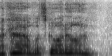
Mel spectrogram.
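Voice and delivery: very high, loud, shouted yell. Voicing a halfling who bursts through the doors: yelling in character. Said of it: "he yells".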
